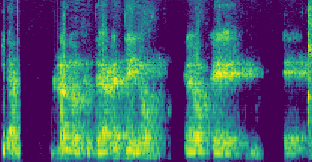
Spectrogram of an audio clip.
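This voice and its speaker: A man's voice: on the low side, sing-song, takes it slowly, gravelly, a little hiss or hum. A man asking a lecturer long questions, hesitant and rambling with many fillers. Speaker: audience member asking questions. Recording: distant echoey lo-fi call audio.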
